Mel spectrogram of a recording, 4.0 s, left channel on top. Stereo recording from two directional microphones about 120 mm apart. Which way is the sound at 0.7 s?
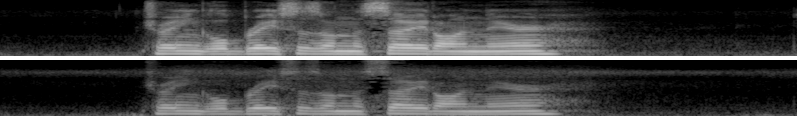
20° right (ahead or behind).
